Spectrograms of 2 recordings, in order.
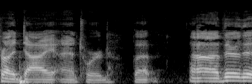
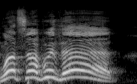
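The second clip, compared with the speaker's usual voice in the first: botched put-on voice, pitched very high; 13 semitones higher than usual. Joking about a cable company topic: bad Jerry Seinfeld impression. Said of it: "I can't do a Seinfeld".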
